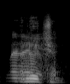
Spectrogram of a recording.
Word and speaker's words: Mnuchin: You need the Secretary of Treasury is how do you pronounce his name? Mnuchin.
